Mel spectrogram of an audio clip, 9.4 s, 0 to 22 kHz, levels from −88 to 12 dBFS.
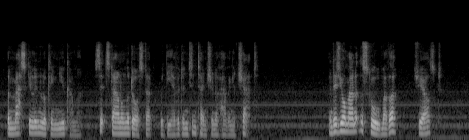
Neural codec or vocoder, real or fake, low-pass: none; real; 7.2 kHz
